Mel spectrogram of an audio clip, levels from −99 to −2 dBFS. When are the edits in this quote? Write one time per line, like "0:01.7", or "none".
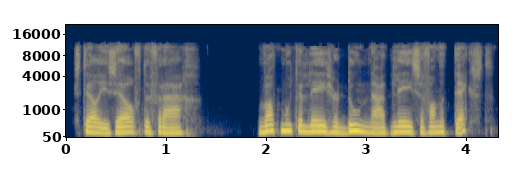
none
